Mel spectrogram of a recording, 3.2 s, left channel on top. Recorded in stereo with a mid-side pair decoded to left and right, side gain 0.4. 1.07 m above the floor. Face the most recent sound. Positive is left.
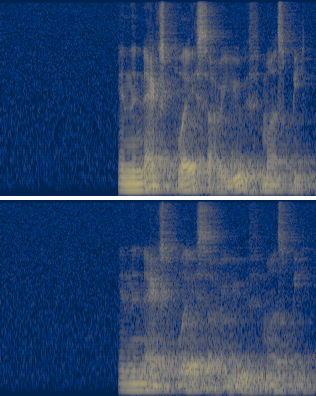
turn(degrees=70)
